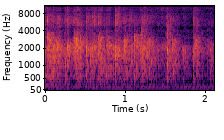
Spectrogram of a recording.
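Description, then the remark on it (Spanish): An audience applauding the Lord at a church service at night, a dense, steady wash of many hands clapping that continues throughout at a moderate level, with no clear voices standing out. “Denle un aplauso al Señor en esta preciosa noche.”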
